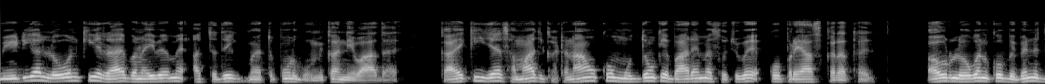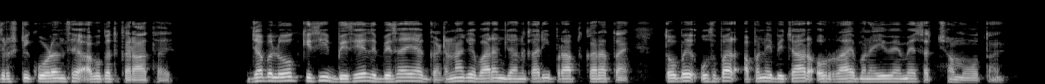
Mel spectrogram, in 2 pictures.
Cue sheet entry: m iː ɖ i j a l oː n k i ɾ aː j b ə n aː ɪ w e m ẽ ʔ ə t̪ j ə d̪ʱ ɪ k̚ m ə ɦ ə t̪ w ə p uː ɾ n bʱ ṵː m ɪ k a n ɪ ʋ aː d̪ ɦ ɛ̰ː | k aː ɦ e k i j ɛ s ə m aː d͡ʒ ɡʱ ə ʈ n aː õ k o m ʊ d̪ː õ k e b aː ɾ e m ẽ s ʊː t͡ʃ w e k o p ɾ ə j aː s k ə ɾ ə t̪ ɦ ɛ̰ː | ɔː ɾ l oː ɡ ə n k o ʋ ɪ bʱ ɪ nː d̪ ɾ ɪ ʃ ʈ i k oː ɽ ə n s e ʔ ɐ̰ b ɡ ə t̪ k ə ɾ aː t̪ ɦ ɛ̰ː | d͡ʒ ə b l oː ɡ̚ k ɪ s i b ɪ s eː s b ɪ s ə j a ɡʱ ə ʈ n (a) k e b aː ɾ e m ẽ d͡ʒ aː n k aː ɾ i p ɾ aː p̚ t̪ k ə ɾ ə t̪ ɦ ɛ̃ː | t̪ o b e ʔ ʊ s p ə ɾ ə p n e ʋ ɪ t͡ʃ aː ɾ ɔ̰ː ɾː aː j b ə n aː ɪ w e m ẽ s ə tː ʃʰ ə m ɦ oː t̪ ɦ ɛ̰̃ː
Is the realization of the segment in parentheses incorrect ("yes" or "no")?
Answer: no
